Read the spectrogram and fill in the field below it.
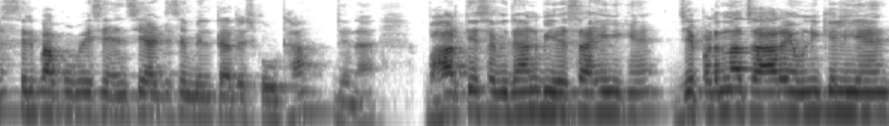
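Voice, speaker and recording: Male teacher, fairly high voice, chatty repetitive study tips aimed straight at students. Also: fairly bright tone. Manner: informal, repetitive, addresses students directly. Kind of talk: exam-prep study advice lesson.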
